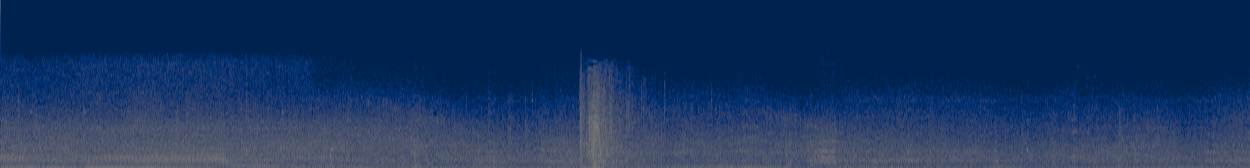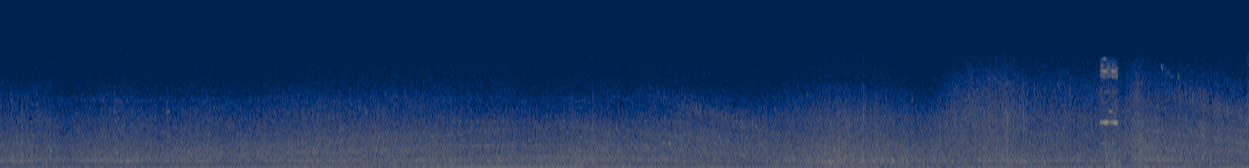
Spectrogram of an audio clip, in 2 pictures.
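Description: Engine drone of a car in the Project Zomboid video game, with a rising and falling pitch as it speeds up and shifts gears. It runs steady and loud throughout, with no one talking.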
